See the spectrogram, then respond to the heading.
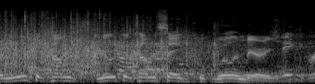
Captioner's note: some Applause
